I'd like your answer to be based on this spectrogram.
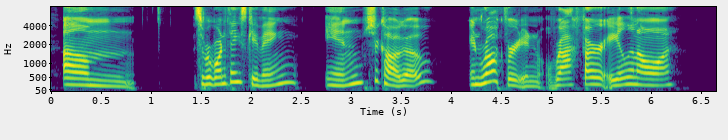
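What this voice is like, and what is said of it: Failed Northern Illinois accent attempt. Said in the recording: “That's not really how a Northern accent works... I don't know what accent that was, but it's certainly not Illinois and certainly not Northern Illinois.”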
